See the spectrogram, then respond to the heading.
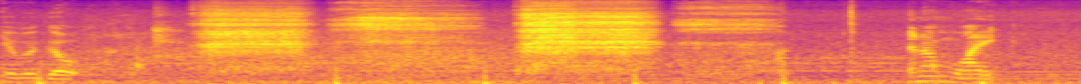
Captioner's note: inhaling exhaling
